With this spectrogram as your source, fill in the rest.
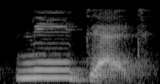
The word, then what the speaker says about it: needed: The word need ends with a D. So we say needed. We add an extra syllable.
